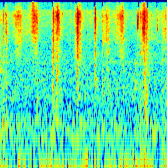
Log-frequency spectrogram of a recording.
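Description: Star Dragons oracle cards being shuffled in quick, steady riffling bursts, close and continuous, with soft papery flicks and no voices.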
